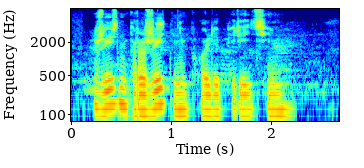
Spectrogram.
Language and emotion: Russian, neutral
